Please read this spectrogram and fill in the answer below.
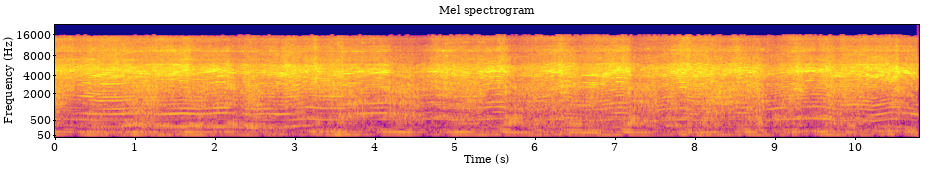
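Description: Nitro-powered RC helicopter in aerobatic flight, its engine and rotor note rising and falling continually as it is thrown through manoeuvres.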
